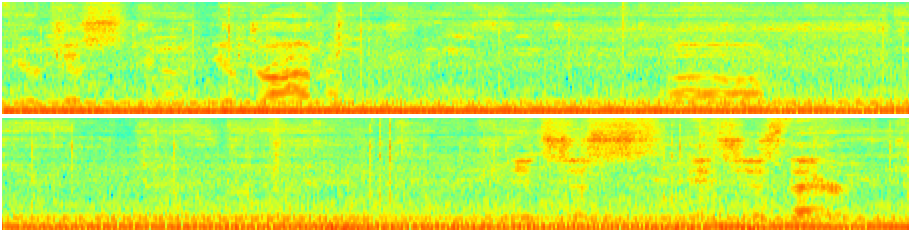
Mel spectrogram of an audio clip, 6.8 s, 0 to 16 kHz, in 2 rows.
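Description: A truck's 5.7 HEMI engine with an aftermarket cam idles with a deep, steady exhaust rumble close by, while a person talks over it.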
